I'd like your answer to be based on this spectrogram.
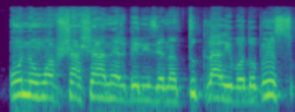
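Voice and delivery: ordinary delivery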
